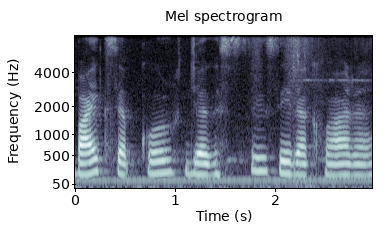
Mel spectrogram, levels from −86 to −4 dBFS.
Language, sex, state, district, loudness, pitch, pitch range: Hindi, female, Uttar Pradesh, Jyotiba Phule Nagar, -20 LUFS, 180 Hz, 170-190 Hz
